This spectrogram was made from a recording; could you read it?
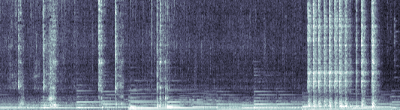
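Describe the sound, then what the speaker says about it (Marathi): Onion, tomato and chili fry in oil with a constant soft sizzle, punctuated by bursts of scraping stirring, all under a layer of melodic background music. "कांदा टोमॅटो मिरची छान तेलामध्ये आपली आता परतून झालेली आहे"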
